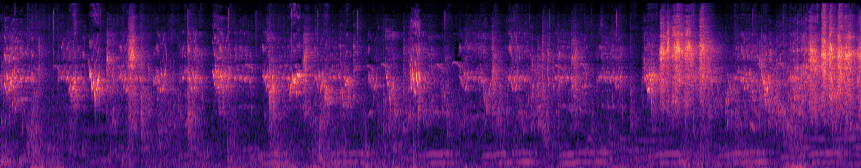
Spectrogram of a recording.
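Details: Several budgies chirping and singing with mating sounds: continuous high, rapid chattering and squawks, swelling into a louder, buzzier burst near the end, over a soft, repeated low tonal pattern.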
